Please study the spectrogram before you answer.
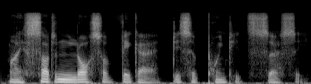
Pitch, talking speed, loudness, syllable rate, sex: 100 Hz, 135 wpm, -22 LUFS, 4.9 syllables/s, male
